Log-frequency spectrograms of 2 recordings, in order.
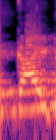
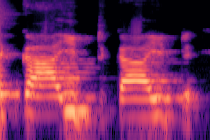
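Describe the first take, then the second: First: Said in the usual way. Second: "काइट" split slowly into का and ईट; slow teacher's breakdown of "काइट" as का-ईट; sounded-out word. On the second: Shown as a demonstration. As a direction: stretch "काइट" in two parts, का-ईट, to show the opening क. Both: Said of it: "क का pronunciation आता है".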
